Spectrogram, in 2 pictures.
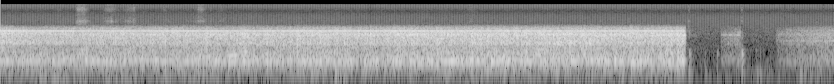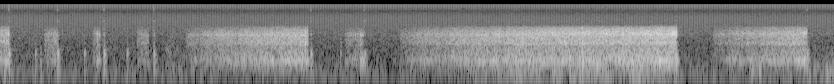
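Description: AM radio receiver hissing with static and a steady high whistle. About three and a half seconds in, the hiss starts cutting out and coming back in short choppy gaps.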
